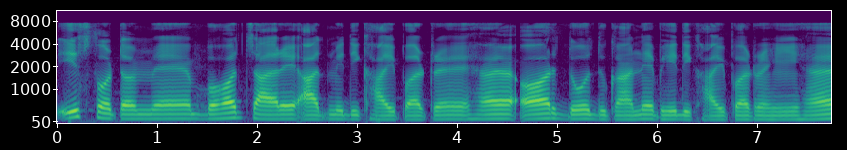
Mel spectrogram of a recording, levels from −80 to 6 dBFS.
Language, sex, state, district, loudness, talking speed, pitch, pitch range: Hindi, male, Jharkhand, Garhwa, -18 LUFS, 140 wpm, 125 Hz, 115-135 Hz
